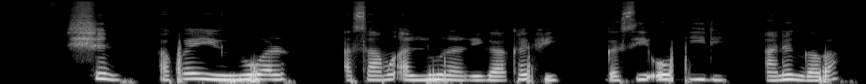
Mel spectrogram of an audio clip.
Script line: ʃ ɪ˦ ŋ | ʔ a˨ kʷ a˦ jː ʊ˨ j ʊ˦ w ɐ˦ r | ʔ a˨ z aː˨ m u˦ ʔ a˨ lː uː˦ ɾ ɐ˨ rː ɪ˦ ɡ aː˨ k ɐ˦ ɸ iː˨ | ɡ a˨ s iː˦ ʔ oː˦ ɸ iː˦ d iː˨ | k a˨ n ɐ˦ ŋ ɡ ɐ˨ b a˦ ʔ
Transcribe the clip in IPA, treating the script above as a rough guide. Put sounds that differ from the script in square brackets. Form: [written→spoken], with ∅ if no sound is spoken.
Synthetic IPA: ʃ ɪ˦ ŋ | ʔ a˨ kʷ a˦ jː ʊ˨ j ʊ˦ w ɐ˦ r | ʔ a˨ [z→s] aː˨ m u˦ ʔ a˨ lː uː˦ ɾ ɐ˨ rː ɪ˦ ɡ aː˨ k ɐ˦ ɸ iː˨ | ɡ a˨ s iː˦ ʔ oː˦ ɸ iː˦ d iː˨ | [k→ʔ] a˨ n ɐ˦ ŋ ɡ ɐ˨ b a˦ ʔ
